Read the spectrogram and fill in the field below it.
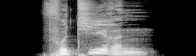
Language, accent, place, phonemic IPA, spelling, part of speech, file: German, Germany, Berlin, /fuˈtiːʁən/, foutieren, verb, De-foutieren.ogg
- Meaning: 1. to insult 2. to ignore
